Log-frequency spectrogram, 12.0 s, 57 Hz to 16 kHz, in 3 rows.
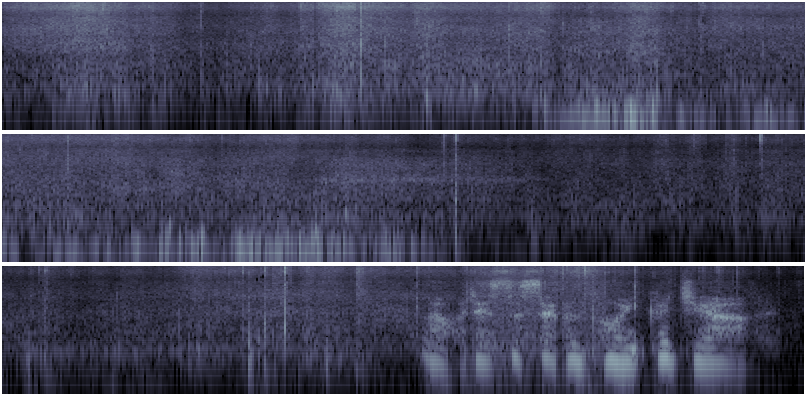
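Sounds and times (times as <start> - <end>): footsteps through dry weeds: 0.0 - 12.0
microphone handling rumble: 2.8 - 6.0
faint sharp clicks: 6.2 - 6.5.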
